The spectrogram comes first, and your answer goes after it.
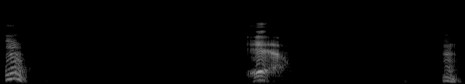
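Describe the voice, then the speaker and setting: A man draws out his words in a sharp tone as he hosts a casual taste-test vlog, eating crunchy chips between remarks and playfully announcing his verdicts to viewers. The recording is lo-fi, with a dull, muffled quality.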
